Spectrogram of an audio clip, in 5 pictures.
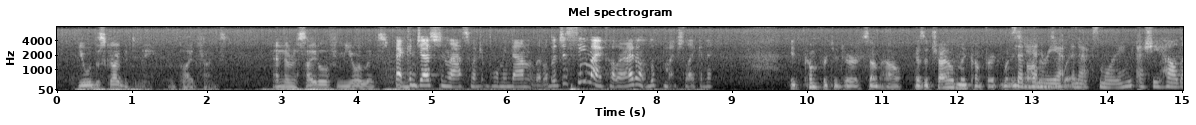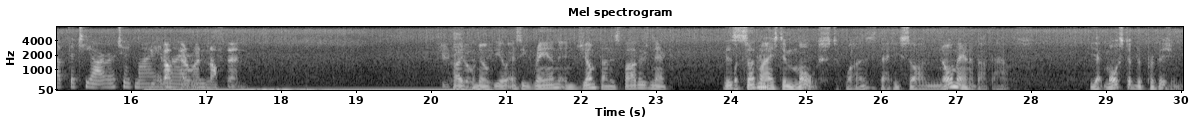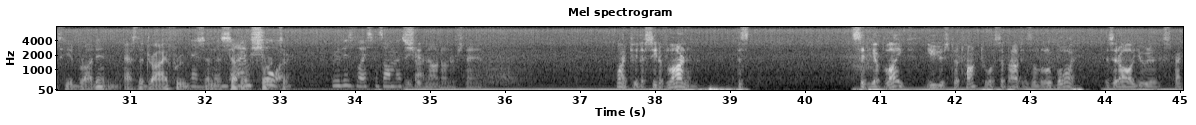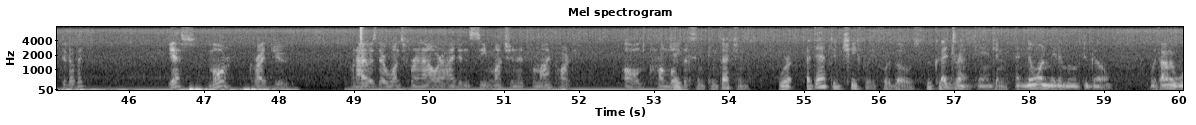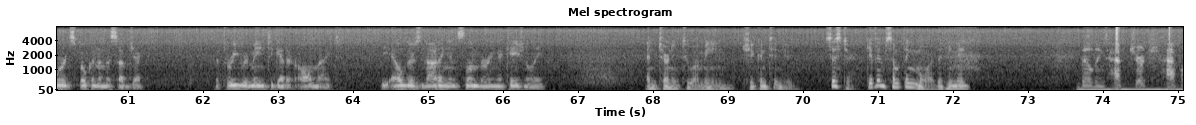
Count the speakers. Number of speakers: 7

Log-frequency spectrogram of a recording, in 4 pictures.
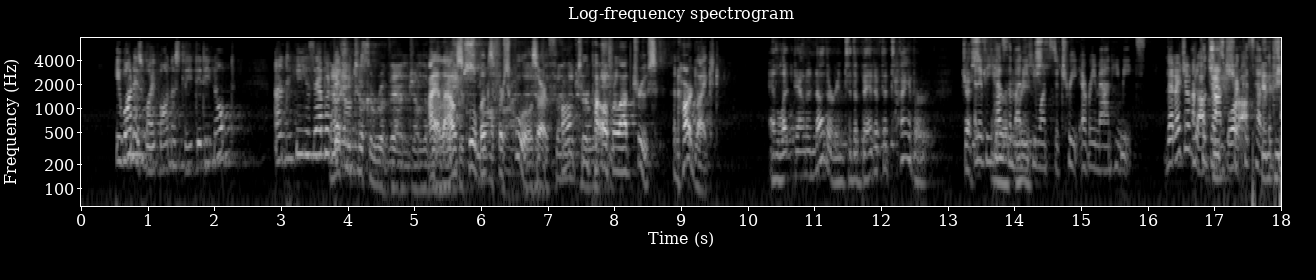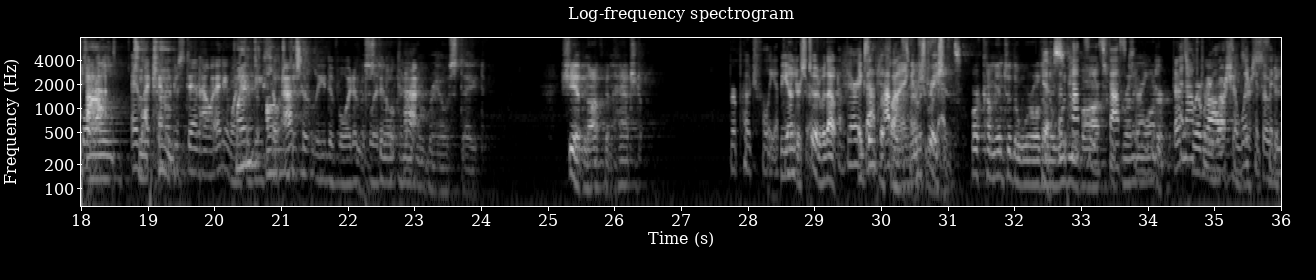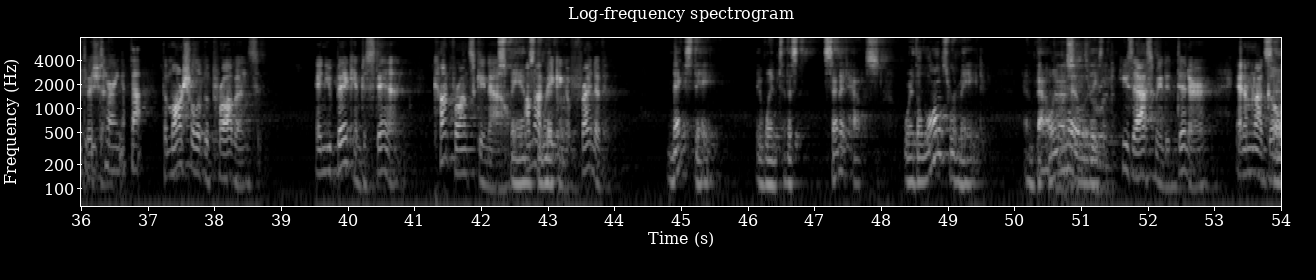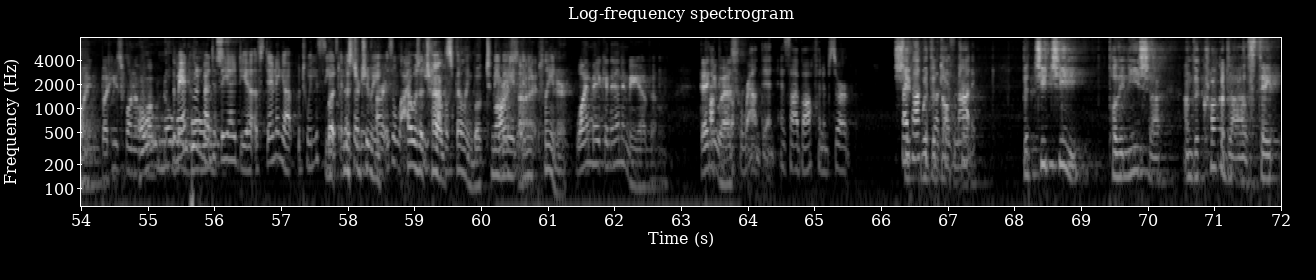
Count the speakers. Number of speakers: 8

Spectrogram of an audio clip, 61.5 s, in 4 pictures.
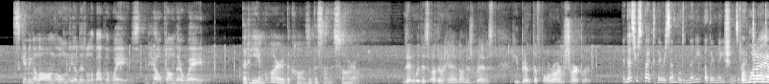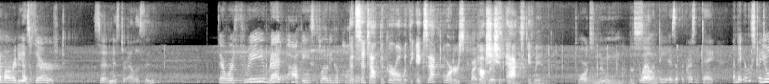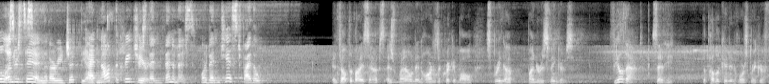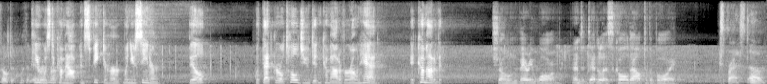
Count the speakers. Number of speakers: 7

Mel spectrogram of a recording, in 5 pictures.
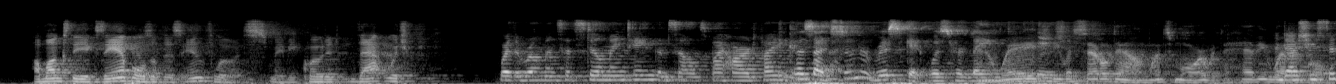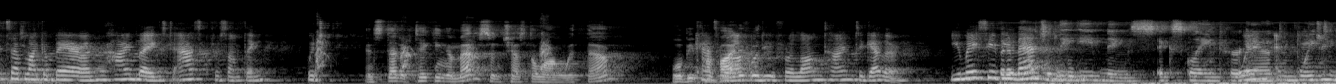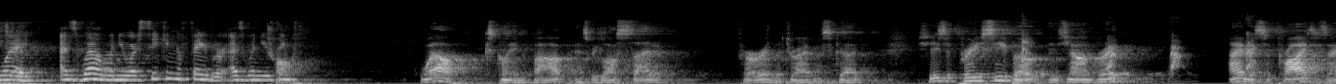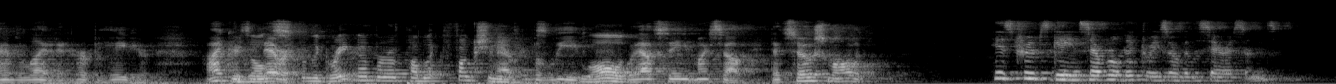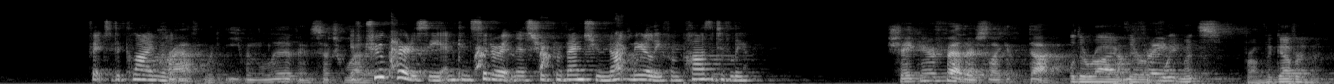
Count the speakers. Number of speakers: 6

